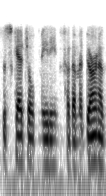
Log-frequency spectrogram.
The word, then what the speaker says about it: Moderna: One is Pfizer, and the other is what, Moderna? Am I saying that right? – Yes. Yeah, Moderna.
